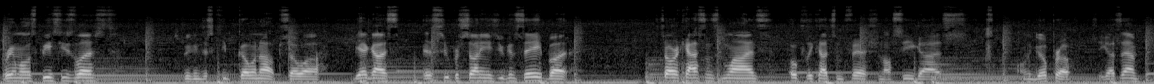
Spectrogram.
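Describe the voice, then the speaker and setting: A man talks at a fairly quick pace. Clear music plays behind him in a dry space with no echo. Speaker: fishing vlogger. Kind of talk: casual vlog chat. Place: garden. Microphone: lapel.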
